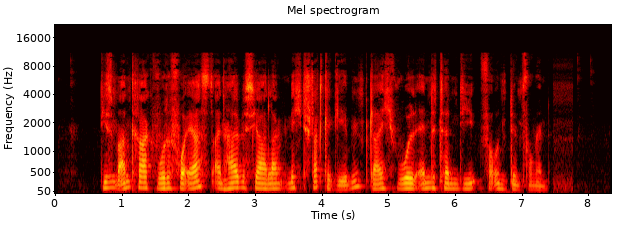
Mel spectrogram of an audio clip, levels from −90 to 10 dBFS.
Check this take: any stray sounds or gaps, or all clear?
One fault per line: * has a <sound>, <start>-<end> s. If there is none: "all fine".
all fine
